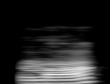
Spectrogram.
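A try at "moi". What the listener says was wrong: না, মো না, এটা আমি কিন্তু অনেকবার বলেছি যে ও এবং ই এই দুইটা লেটার থাকলে ওয়া কেমন উচ্চারণ হবে? ওয়া। মোয়া, মোয়া, তাই না?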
